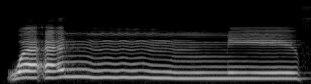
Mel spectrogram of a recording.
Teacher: نون پر تشدید ہے تو یہاں پہ ہم غنہ کریں گے، ساتھ اس کے یا مدہ ہے تو 2 سیکنڈ کا اس کو ٹائم دیں گے.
